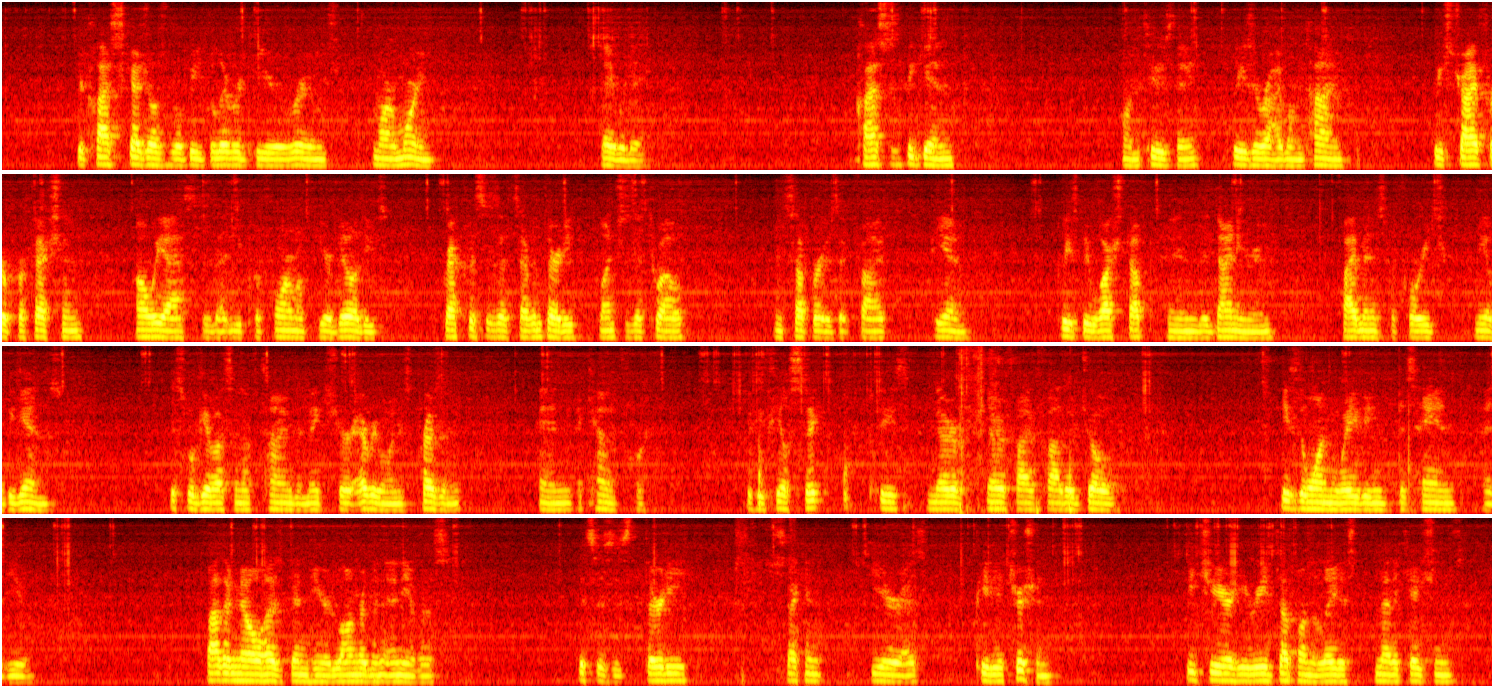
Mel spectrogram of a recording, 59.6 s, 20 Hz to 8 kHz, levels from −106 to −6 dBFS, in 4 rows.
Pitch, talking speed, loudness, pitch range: 115 Hz, 125 wpm, -28 LUFS, 110-120 Hz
